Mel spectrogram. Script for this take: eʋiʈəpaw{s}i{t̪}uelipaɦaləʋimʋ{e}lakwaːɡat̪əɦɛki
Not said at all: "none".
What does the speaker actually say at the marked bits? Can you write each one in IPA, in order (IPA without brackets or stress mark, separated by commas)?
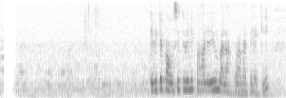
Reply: s, t̪, a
